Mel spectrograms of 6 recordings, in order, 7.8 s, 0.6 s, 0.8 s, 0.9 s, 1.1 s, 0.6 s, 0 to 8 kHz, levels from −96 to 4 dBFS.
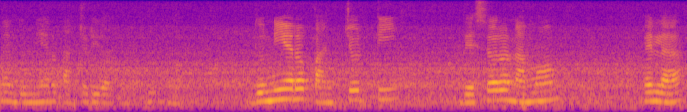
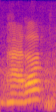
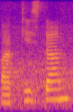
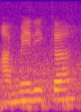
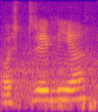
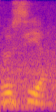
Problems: background sounds at intervals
